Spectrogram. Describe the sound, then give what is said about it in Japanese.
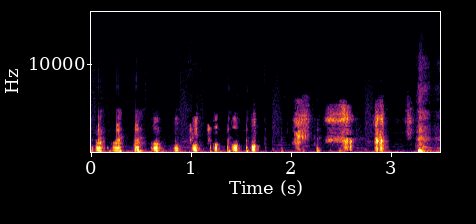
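A person makes a rapid series of nasal, pig-like snorts, fairly loud, then trails into a few squeakier, voiced grunts and laugh-like sounds. “おぉ、豚鼻。”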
